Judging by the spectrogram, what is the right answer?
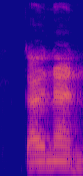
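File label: "kanan", Malay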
